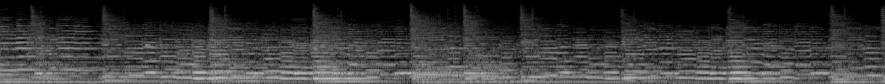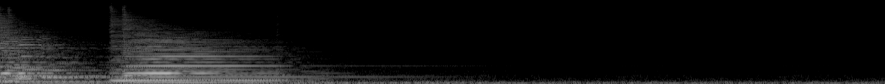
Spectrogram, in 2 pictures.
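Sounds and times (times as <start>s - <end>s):
sonata gigue movement in G minor, allegro: 0.0s - 11.4s.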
